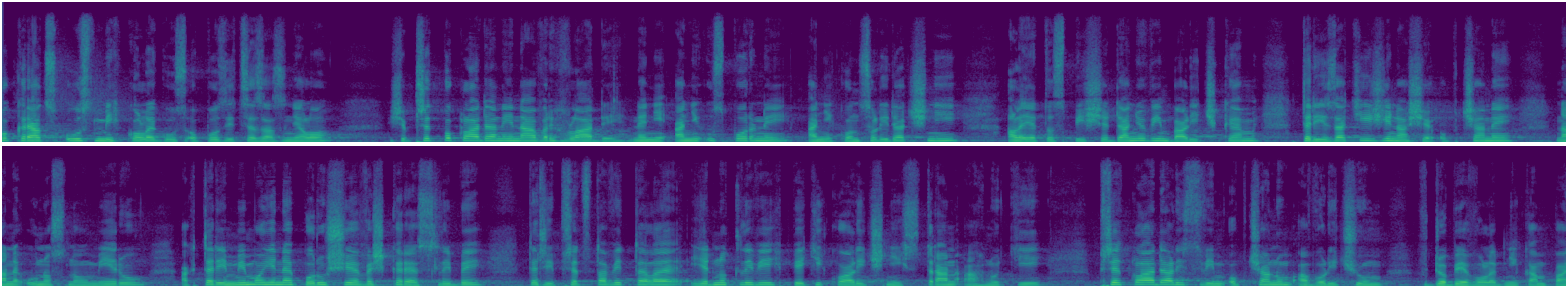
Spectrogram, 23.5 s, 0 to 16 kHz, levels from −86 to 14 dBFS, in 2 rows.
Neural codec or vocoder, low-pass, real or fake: vocoder, 44.1 kHz, 128 mel bands every 512 samples, BigVGAN v2; 14.4 kHz; fake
